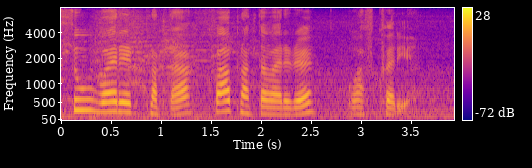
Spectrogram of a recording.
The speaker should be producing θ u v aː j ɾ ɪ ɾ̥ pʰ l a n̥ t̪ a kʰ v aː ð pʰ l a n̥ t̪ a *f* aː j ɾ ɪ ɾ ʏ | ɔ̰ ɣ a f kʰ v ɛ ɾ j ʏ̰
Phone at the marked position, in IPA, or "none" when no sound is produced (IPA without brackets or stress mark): v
